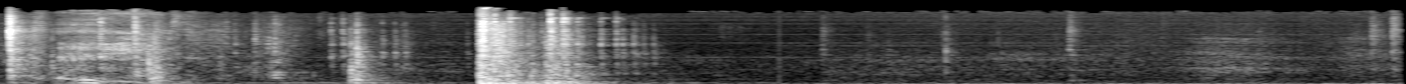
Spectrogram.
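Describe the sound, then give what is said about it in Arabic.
A door is pulled shut with a single heavy thud that stands out sharply, preceded by a few lighter clicks and followed by a quiet, steady background. “واغلق الباب أيضا.”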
